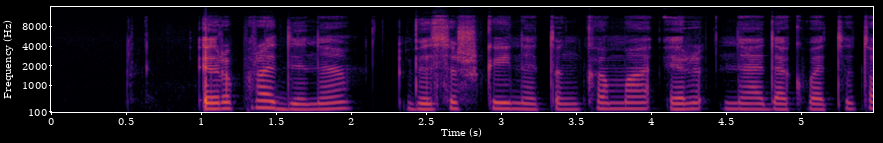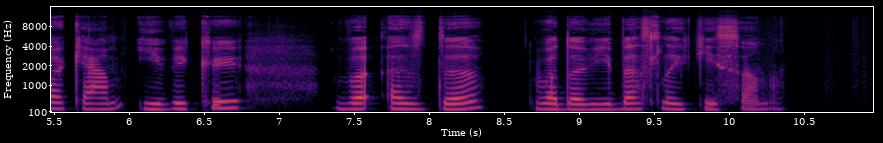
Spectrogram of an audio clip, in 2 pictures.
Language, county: Lithuanian, Šiauliai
